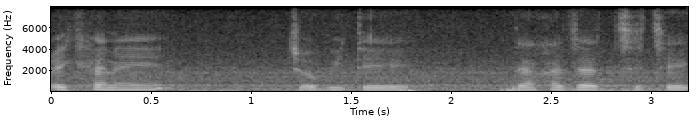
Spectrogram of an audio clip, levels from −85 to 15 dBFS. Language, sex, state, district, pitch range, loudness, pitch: Bengali, female, West Bengal, North 24 Parganas, 180-200 Hz, -20 LUFS, 185 Hz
